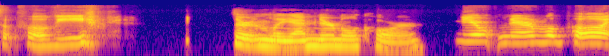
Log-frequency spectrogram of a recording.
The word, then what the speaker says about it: Nirmal Kaur: Can you please pronounce it for me? Certainly, I'm Nirmal Kaur.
